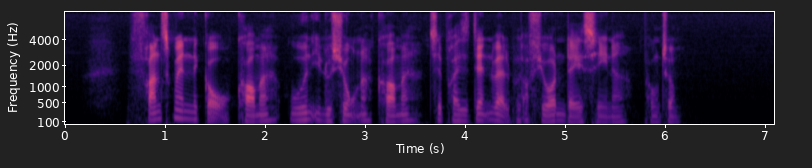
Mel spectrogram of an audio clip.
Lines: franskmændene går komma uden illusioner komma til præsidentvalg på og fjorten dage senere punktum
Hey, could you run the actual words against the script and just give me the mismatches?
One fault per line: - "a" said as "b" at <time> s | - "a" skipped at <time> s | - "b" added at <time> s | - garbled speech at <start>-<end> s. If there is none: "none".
none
